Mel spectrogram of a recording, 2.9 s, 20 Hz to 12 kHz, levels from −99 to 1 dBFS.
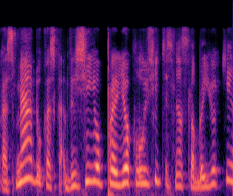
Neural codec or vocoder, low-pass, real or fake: codec, 16 kHz, 4 kbps, X-Codec, HuBERT features, trained on general audio; 7.2 kHz; fake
